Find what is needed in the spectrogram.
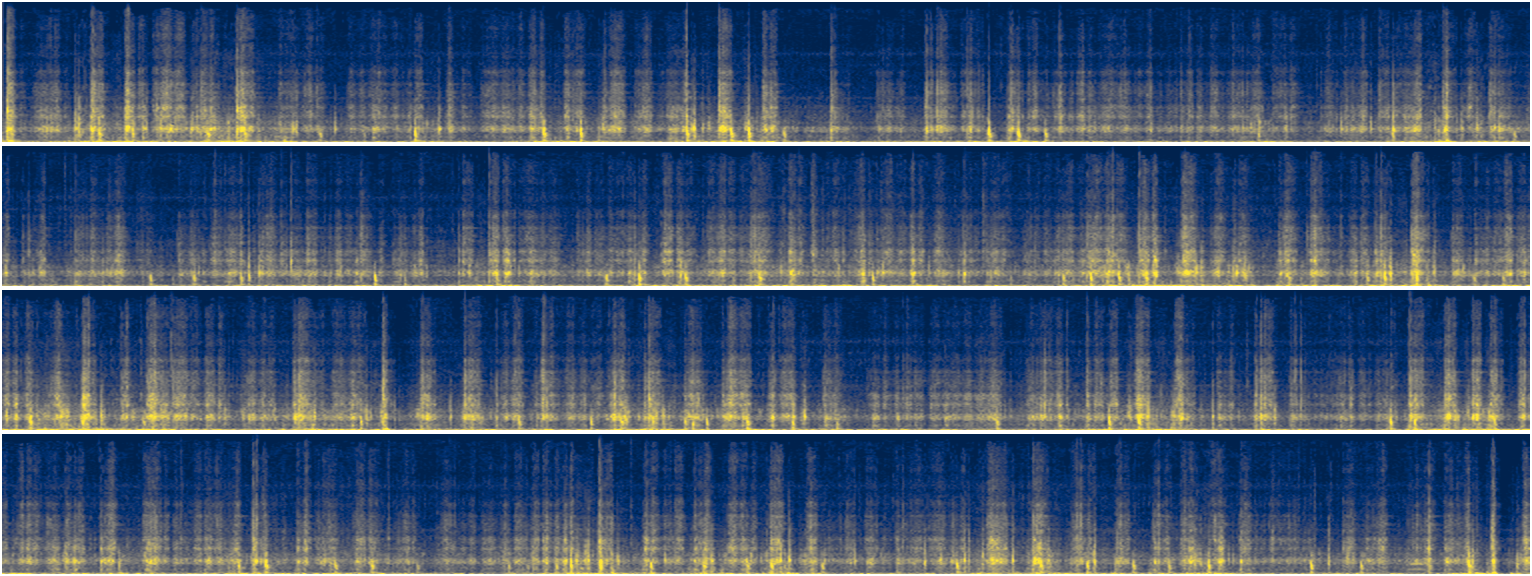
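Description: Mountain bike descending a rough dirt trail at speed: a continuous clatter of frame, chain and components rattling over rocks and roots, with a steady high buzz underneath and wind rumbling on the microphone.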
